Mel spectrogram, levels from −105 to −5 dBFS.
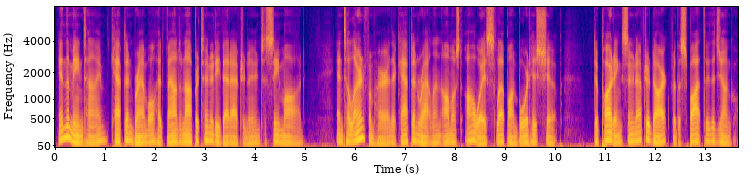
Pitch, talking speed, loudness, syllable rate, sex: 95 Hz, 175 wpm, -20 LUFS, 4.6 syllables/s, male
